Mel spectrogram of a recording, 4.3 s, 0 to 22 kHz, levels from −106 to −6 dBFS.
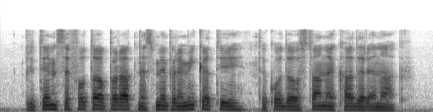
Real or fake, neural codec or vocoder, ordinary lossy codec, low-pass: real; none; none; 7.2 kHz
